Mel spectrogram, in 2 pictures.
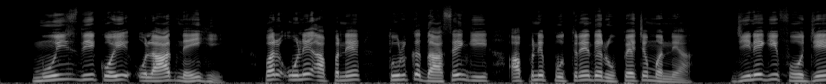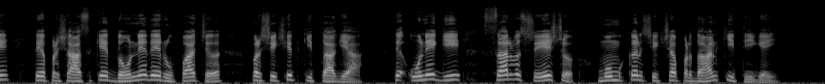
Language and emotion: Dogri, neutral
